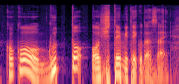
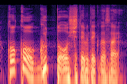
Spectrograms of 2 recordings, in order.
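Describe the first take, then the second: First: Koko gutto stretched slow and higher, gutto leaned on; pressing emphasis. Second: Said in the usual way. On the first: Shown as a demonstration. Teacher showing students firm pressing. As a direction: press the word gutto as if pushing hard. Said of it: "tolong tekan di sini dengan keras".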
